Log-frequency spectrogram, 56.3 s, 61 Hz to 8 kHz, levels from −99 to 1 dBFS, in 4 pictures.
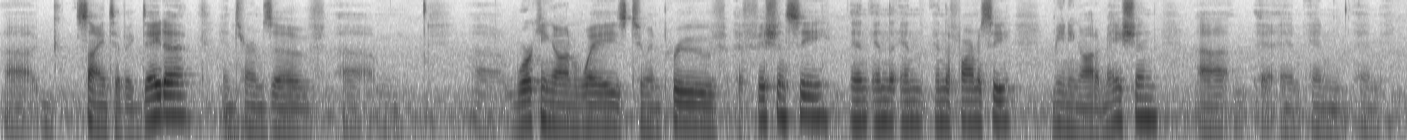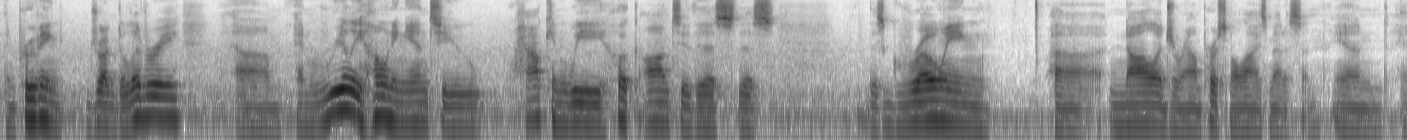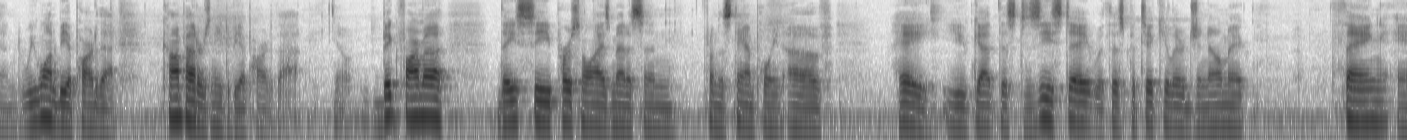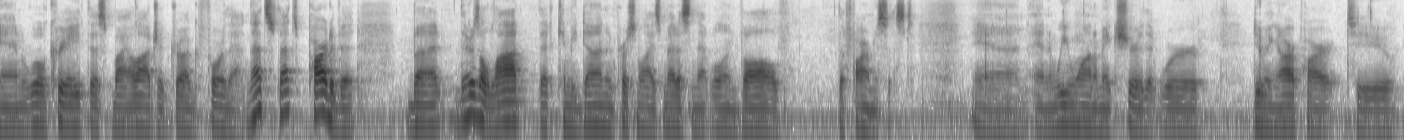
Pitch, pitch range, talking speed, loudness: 110 Hz, 100-125 Hz, 145 wpm, -29 LUFS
